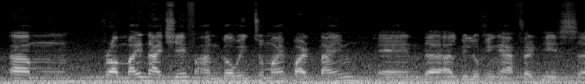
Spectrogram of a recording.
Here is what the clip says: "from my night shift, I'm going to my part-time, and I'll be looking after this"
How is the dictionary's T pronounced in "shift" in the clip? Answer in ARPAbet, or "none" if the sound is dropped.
none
